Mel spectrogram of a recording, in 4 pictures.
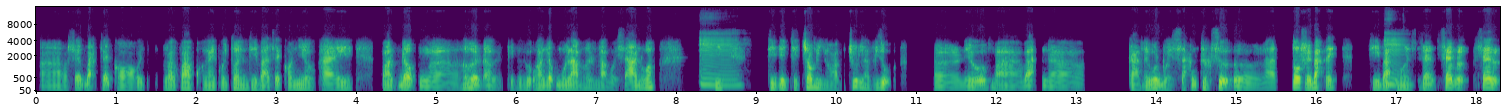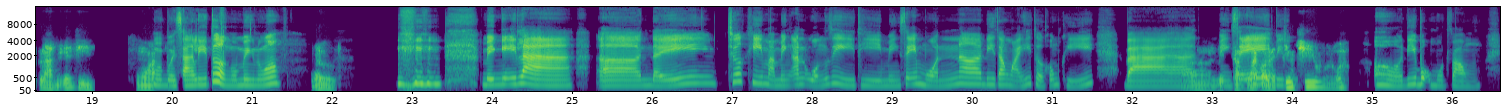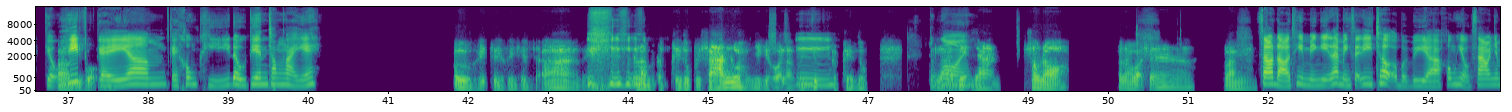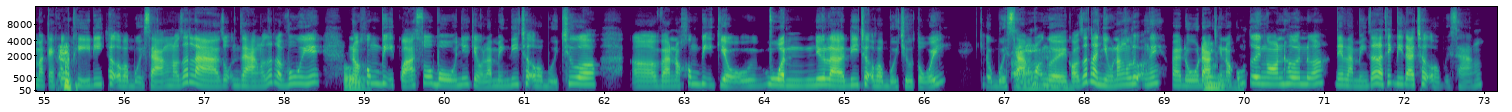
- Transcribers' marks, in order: tapping; laugh; laugh; laugh
- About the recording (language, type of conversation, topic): Vietnamese, podcast, Buổi sáng bạn thường bắt đầu ngày mới như thế nào?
